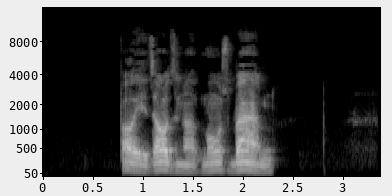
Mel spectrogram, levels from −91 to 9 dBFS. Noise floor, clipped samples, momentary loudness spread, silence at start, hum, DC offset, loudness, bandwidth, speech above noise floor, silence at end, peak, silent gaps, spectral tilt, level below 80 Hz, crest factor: -83 dBFS; under 0.1%; 9 LU; 0.8 s; none; under 0.1%; -24 LUFS; 9.8 kHz; 60 dB; 1.05 s; -6 dBFS; none; -6 dB/octave; -60 dBFS; 20 dB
